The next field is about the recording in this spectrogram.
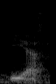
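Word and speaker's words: Aoife: name it's like f it's a-o-i-f-e but it's irish so it's like ef i believe is how you would pronounce it anyway they have a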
